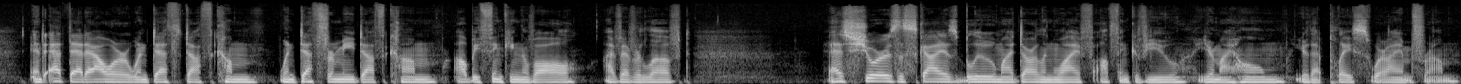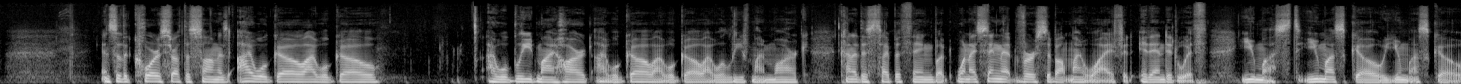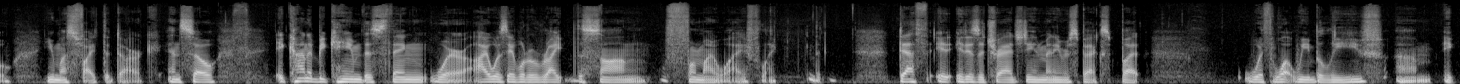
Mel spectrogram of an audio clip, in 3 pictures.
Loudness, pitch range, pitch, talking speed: -15 LUFS, 110-120 Hz, 115 Hz, 195 wpm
